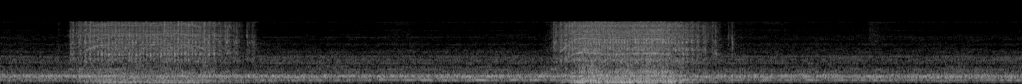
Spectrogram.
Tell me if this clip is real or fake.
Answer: real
